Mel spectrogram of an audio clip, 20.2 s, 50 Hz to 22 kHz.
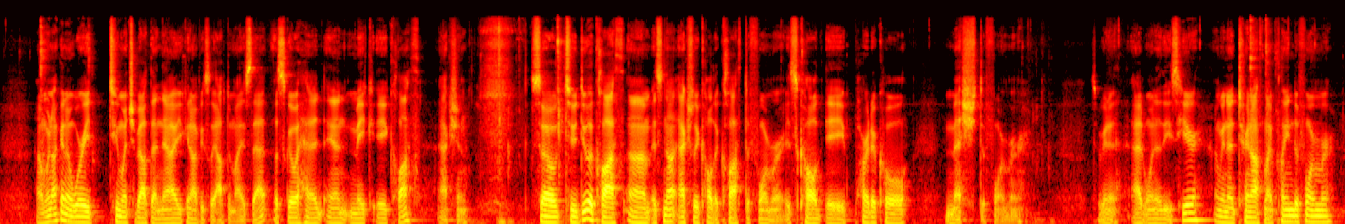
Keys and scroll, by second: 7.5 c, 8.4 BackSpace, 19.0 ctrl+1.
